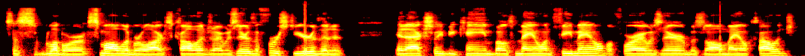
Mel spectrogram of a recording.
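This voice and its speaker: A man's voice: mid-range voice, level tone, fast talker, poor audio. An American man in his sixties answering interview questions as an academic guest, explaining things in an informal, conversational way. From United States, rural Oklahoma. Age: 60s. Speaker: guest, earth sciences professor.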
